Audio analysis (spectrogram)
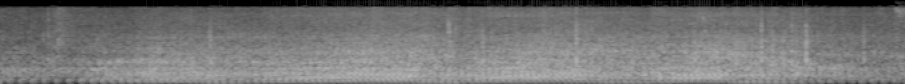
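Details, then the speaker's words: Honda Beat scooter CVT on a test ride after fitting Suzuki Nex clutch shoes and replacing CVT parts to cure a humming noise when easing off the throttle; moderate even running noise with no drone, CVT healthy. "ini suara mendengungnya udah ini ya udah nggak ada"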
